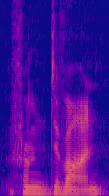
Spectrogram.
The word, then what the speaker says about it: Devon: I think, am I pronouncing his name correctly? Devon, yeah.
